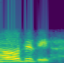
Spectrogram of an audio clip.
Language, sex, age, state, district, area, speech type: Odia, female, 45-60, Odisha, Angul, rural, conversation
